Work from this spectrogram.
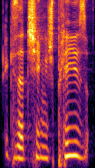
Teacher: intonation montante, en une seule unité entière, sans pause, avec un accent sur change, une intonation montante, l'intonation montante va être considérée comme inachevée et donc plus polie.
